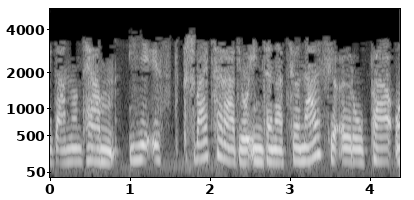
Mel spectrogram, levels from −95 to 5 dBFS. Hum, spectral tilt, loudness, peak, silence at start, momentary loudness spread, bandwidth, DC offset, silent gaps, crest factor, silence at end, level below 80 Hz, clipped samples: none; -11 dB/octave; -14 LUFS; -2 dBFS; 0 s; 6 LU; 3.9 kHz; under 0.1%; none; 12 dB; 0 s; -54 dBFS; under 0.1%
